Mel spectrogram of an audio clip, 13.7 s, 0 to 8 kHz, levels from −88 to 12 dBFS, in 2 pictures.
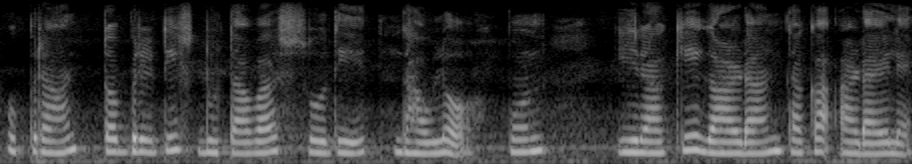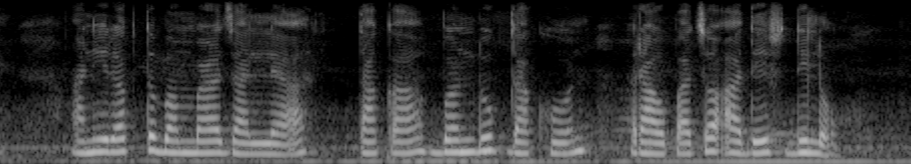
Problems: none marked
